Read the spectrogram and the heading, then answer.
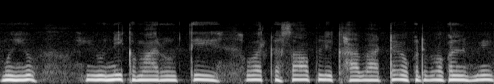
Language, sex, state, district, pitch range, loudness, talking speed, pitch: Bhojpuri, female, Uttar Pradesh, Deoria, 200-215 Hz, -12 LUFS, 120 wpm, 205 Hz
